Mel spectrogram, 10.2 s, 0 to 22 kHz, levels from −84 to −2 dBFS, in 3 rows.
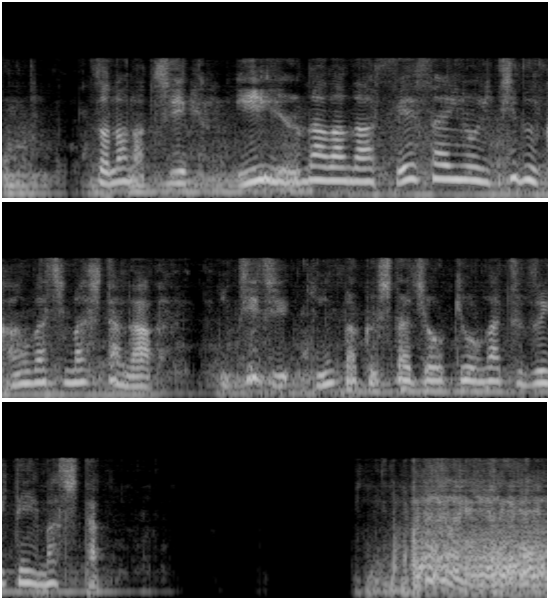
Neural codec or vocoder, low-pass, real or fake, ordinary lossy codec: codec, 16 kHz, 4.8 kbps, FACodec; none; fake; none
